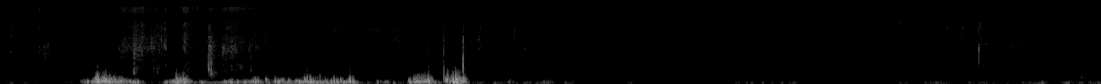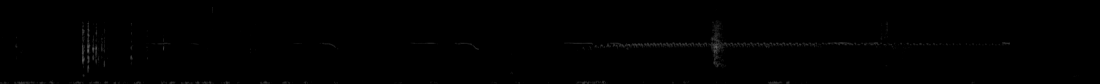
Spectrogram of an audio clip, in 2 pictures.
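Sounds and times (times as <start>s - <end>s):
faint high bird chirps: 5.1s - 22.0s.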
